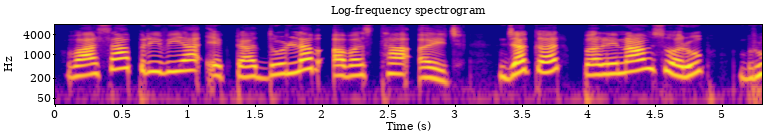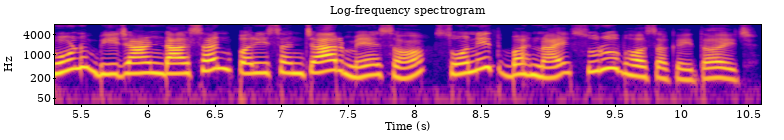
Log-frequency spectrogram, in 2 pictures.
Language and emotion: Maithili, neutral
